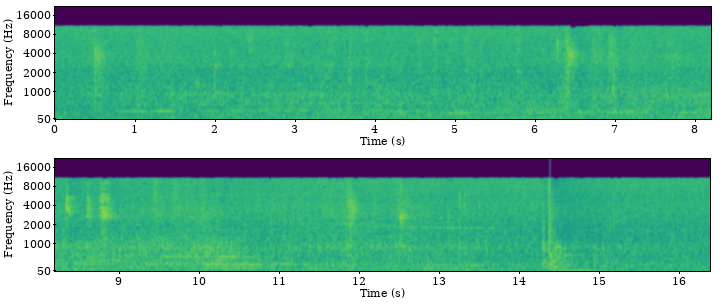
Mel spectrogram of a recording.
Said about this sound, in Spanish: Eh, vamos con, esta psicofonía que realmente creo que es eh, la más impactante de todas las que se pueden escuchar de Belchite.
